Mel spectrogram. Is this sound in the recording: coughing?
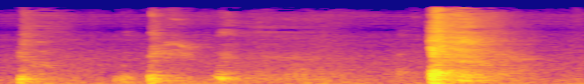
yes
